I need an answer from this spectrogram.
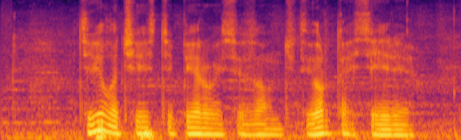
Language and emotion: Russian, sad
